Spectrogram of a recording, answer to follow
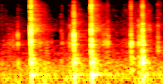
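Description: A clear plastic planner cover being pressed onto the discs of a disc-bound Happy Planner: about five sharp clicks as its punched holes snap over the discs one by one.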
